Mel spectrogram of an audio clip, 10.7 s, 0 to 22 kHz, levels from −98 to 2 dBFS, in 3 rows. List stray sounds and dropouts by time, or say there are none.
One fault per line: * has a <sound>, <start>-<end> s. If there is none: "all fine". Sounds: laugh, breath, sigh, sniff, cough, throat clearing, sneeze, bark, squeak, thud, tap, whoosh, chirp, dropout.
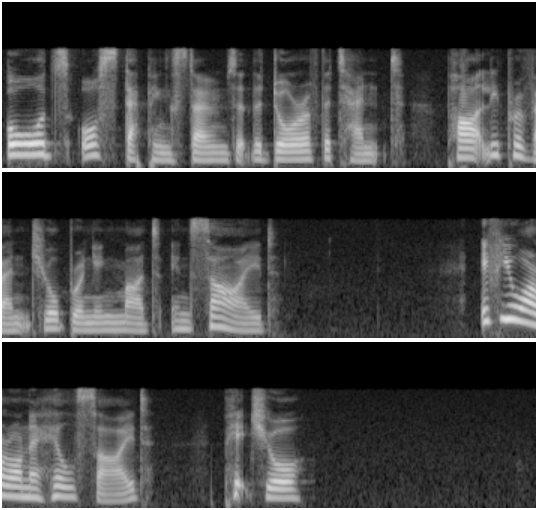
all fine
